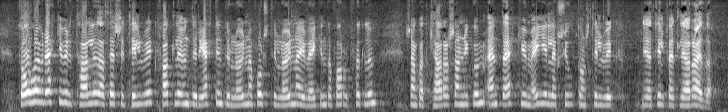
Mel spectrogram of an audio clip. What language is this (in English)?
Icelandic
